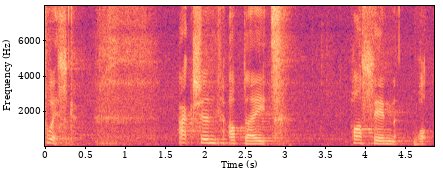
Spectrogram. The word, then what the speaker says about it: wsk: WSK, Whisk. It's pronounced Whisk.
